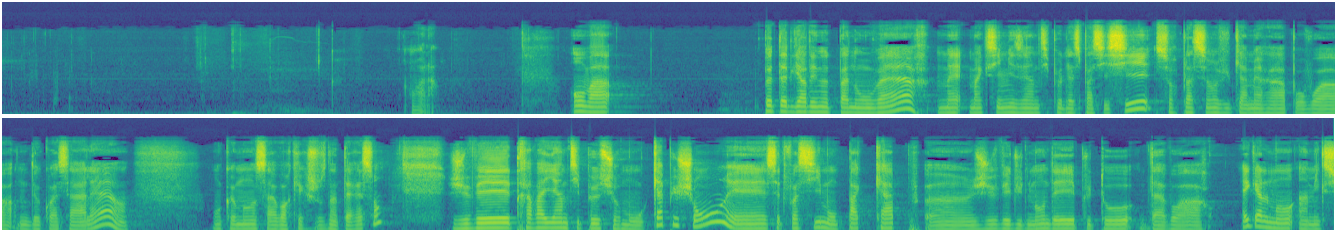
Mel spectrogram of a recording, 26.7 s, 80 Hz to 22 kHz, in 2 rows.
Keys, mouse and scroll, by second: 6.9 click, 8.0-9.0 scroll down 7, 10.1 KP_0, 11.1 scroll down 1, 11.7 scroll down 2, 16.9 right click, 17.6 right click, 19.2 click, 21.5 click, 23.9 click.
